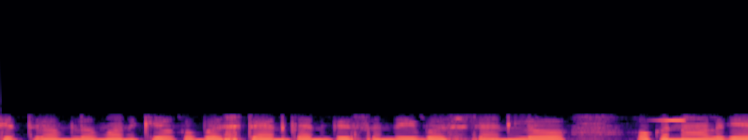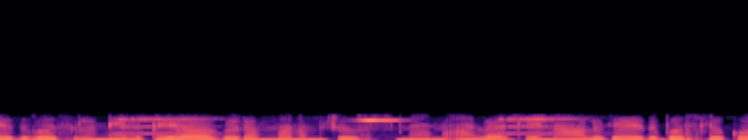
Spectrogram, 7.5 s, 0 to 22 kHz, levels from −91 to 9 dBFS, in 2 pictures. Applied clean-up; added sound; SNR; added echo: none; Squeak; 9 dB; none.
